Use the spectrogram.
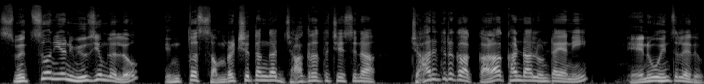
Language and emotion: Telugu, surprised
